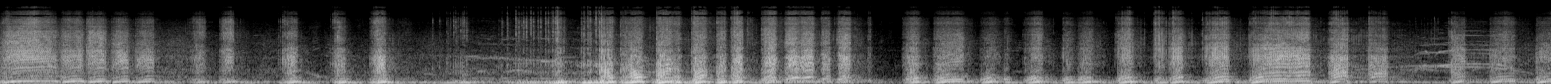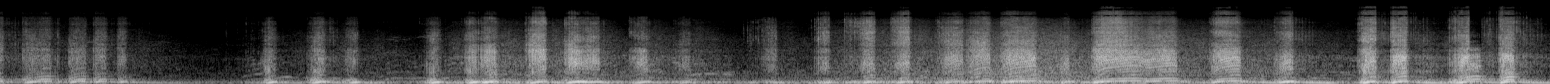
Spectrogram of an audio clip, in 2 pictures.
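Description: Lifted mud truck's engine revving hard again and again, its pitch climbing and dropping in quick surges as it spins its big tires through the dirt.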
